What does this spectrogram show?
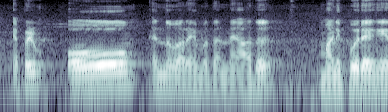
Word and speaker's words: ഓം: നമുക്ക് പ്രത്യേകിച്ചൊരു സാധന പദ്ധതികളും അറിയില്ലെങ്കിലും ഓം നമഃ ശിവായ അത് ജപിക്കുമ്പോൾ എപ്പോഴും അതിൻ്റെ ഉച്ചാരണം എപ്പോഴും ഓം എന്ന് പറയുമ്പോൾ തന്നെ അത് മണിപ്പൂരംഗയിൽ നിന്ന് തുടങ്ങണം.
